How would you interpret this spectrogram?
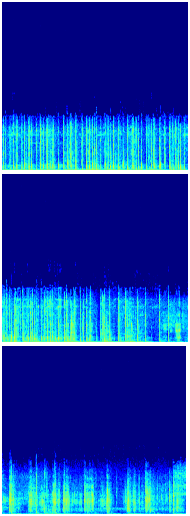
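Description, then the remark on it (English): A rattlesnake about to strike rattles in a continuous dry, rapid buzz of clicks that holds steady and loud for several seconds, easing slightly near the end, with no voices. “Rattlesnake.”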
